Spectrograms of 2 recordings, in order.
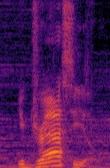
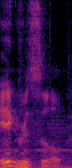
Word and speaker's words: Yggdrasil: There's like there's different ways to pronounce it, and I'm pretty sure everybody knows what you're trying to say if you pronounce it one way or the other. One region will pronounce it differently.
